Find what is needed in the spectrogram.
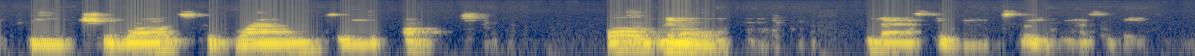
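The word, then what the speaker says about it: Carr: Carl, as in C-A-R-R. His younger sister has the last name C-A-R-R as well, too. There's a common occurrence in our family. The Sherrods, the Browns, and the Carls.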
